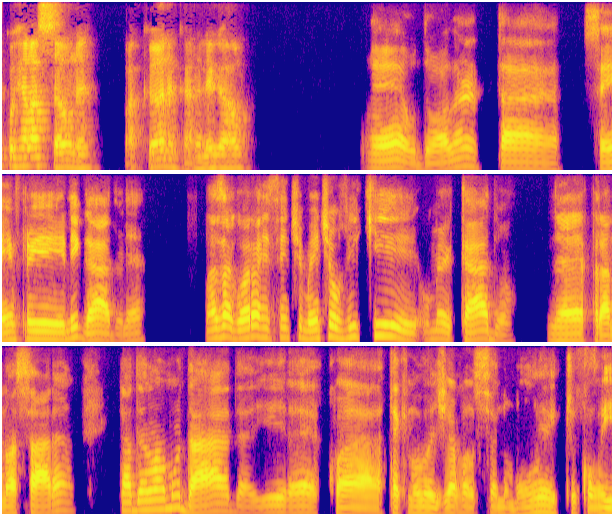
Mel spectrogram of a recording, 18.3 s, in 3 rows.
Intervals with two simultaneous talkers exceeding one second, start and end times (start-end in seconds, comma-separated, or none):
none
